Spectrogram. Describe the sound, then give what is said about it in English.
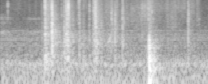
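Tarot cards being pulled from a deck produce a quick run of light, papery flicks and snaps at an irregular rhythm, mostly soft, with one sharper slap partway through and no voices. “Let's pull the cards and see.”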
